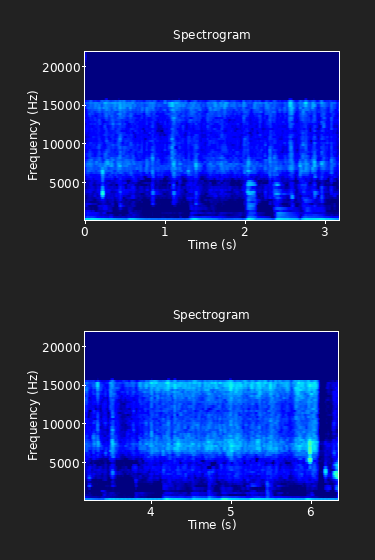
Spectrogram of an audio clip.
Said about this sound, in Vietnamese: Và cho hết phần sả, ớt và tỏi băm vào để mình phi cho thơm lên.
